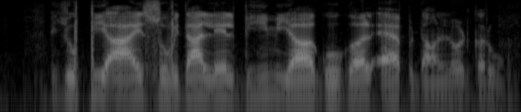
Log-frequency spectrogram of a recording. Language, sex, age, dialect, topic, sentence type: Maithili, male, 18-24, Bajjika, banking, statement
